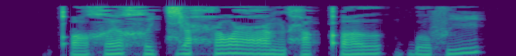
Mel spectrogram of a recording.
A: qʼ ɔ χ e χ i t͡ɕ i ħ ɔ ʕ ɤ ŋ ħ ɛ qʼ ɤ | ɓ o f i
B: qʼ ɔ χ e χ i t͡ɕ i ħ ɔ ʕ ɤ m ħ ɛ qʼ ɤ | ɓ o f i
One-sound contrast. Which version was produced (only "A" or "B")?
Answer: A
